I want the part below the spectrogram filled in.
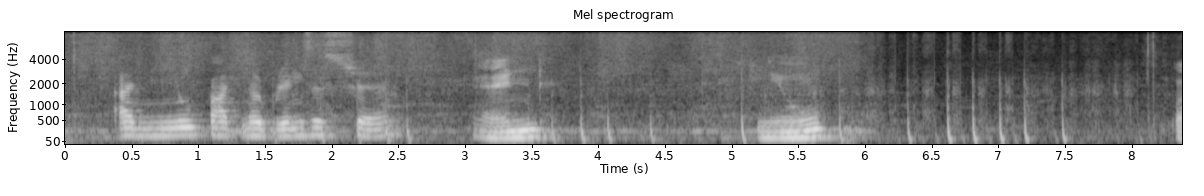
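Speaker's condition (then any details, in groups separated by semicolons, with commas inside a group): No condition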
